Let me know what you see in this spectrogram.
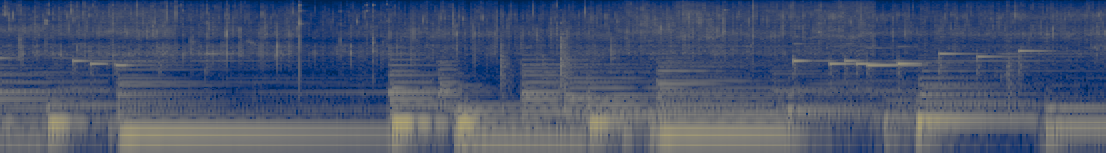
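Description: Gentle background music with a stepping melody and bass line, over the steady crackling sizzle of diced onion and garlic frying in oil in a miniature clay pot.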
